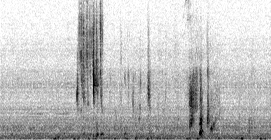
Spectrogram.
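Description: Faint sipping of white wine from a wine glass: two short slurps, one about a second in and one near three seconds, as air is drawn through the wine in the mouth to taste it.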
